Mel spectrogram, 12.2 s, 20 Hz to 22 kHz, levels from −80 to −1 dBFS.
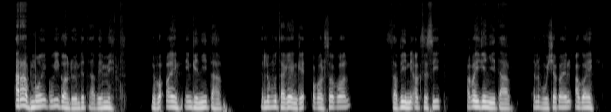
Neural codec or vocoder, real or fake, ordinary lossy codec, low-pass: codec, 44.1 kHz, 7.8 kbps, DAC; fake; none; 19.8 kHz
